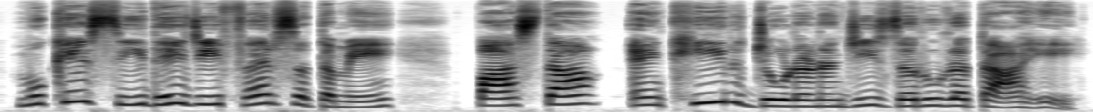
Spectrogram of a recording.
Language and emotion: Sindhi, neutral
